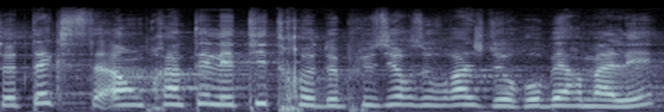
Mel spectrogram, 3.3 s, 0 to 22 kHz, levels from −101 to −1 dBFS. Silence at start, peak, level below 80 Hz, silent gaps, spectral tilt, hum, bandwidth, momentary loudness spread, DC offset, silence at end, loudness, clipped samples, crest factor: 0 s; -12 dBFS; -60 dBFS; none; -3 dB/octave; none; 16 kHz; 5 LU; under 0.1%; 0 s; -29 LUFS; under 0.1%; 16 dB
